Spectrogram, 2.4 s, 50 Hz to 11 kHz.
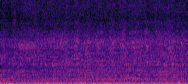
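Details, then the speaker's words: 1992 Ford Mustang GT Foxbody (306) after roadside repair (timing not yet set): starts and settles into a steady low, even idle with no misses, knocks or ticks; runs smoothly. "I'm quite confident I think it's going to start better rip how about that isn't that awesome"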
